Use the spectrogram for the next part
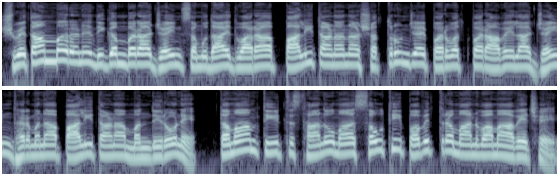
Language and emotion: Gujarati, neutral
